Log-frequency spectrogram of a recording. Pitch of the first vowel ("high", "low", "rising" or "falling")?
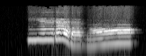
high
